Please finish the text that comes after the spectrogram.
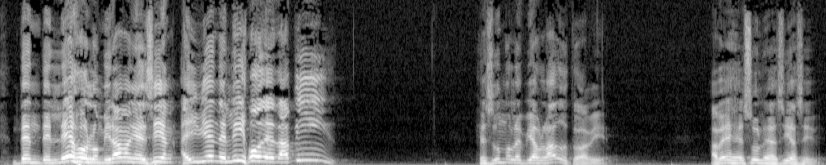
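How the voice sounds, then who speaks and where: A man preaching a sermon, calling the congregation "hermano", swinging between loud emphatic declarations and quiet, low asides. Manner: addresses the congregation as "hermano" with call-and-response questions.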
